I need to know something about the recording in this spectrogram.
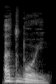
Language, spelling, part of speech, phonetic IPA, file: Russian, отбой, noun, [ɐdˈboj], Ru-отбой.ogg
- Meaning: 1. over 2. all clear signal, ceasefire signal 3. retreat 4. ring off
